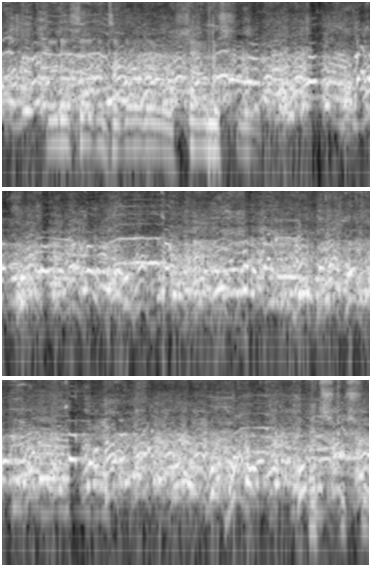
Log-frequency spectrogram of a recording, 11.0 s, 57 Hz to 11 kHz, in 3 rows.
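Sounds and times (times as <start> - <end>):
dogs barking: 0.0 - 11.0.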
